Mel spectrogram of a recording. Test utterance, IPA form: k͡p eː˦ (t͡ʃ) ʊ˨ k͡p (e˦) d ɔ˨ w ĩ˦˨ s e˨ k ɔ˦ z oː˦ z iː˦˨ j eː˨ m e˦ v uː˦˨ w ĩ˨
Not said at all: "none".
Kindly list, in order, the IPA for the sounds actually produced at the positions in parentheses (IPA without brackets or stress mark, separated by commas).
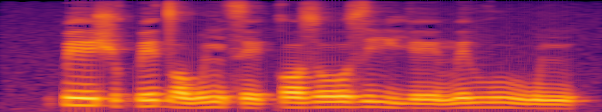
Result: ʃ, e˦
